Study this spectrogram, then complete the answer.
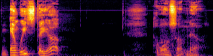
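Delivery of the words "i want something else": soft, breathy whispered voice. Voicing a hungry stomach after dinner: voicing his stomach. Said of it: "That's how your stomach sounds".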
